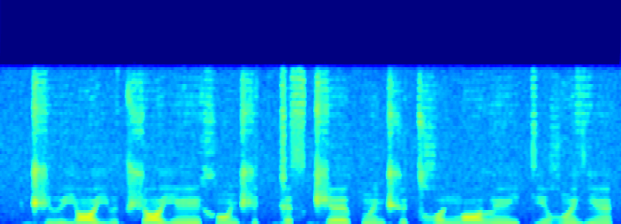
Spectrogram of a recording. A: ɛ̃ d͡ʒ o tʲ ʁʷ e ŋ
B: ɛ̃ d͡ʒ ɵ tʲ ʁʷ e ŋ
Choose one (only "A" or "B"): B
